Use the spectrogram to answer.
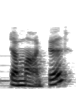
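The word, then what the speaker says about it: टमाटर: Then we have tomato, which is a tomato. Tomato, both the T's are hard T's over here.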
